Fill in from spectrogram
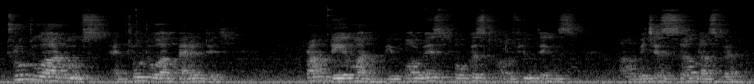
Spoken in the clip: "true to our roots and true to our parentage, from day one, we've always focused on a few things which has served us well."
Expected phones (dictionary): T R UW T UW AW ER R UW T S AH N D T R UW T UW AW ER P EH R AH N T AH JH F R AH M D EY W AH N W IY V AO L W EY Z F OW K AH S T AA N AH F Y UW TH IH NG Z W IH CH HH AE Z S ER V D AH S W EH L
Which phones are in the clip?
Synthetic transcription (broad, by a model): T R UW T UW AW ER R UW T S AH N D T R UW T UW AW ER P EH R AH N T AH JH F R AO M D EY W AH N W IY AO L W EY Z F OW K AH S T AA N AH F Y UW T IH NG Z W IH CH HH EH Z S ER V D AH S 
